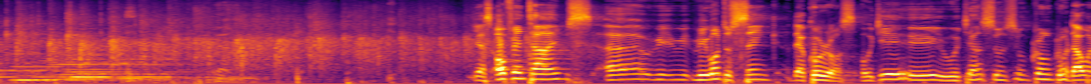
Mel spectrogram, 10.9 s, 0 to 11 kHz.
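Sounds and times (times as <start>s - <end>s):
sustained musical tones: 0.0s - 3.0s
audience clapping as an offering after prayer: 0.0s - 5.8s
speech: 4.8s - 10.9s.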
